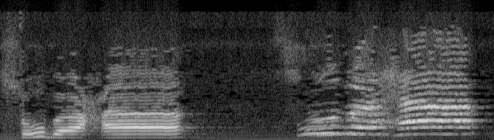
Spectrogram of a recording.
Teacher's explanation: اب جب وقف کریں گے تو ہا کھڑا ہو جائے گا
